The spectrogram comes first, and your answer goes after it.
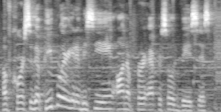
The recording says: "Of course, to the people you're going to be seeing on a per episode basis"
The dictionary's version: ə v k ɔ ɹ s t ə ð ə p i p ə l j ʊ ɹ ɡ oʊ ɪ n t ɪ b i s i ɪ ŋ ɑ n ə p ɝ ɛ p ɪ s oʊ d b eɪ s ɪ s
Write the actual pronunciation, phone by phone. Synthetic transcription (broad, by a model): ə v k ɔ ɹ s ð ə p i p l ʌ ɹ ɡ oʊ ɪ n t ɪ b i s i ɪ ŋ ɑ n ə p ɝ ɛ p ɪ s oʊ d b eɪ s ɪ s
